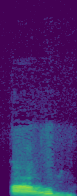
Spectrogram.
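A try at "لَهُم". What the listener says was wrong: আহম না, এটা লাহুম, লাম হবে, কারণ পরবর্তী অক্ষরকে টাচ করলে লাম হয়ে যায়।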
